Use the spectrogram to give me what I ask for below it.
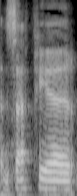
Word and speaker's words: Zapier: And Glenn tells me that Zapier rhymes with happier.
